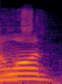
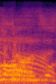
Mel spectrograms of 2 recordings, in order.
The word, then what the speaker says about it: Juan: That's just how it's pronounced. Juwan? Is there Juwan in the room? It's Juan. No, Juan.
